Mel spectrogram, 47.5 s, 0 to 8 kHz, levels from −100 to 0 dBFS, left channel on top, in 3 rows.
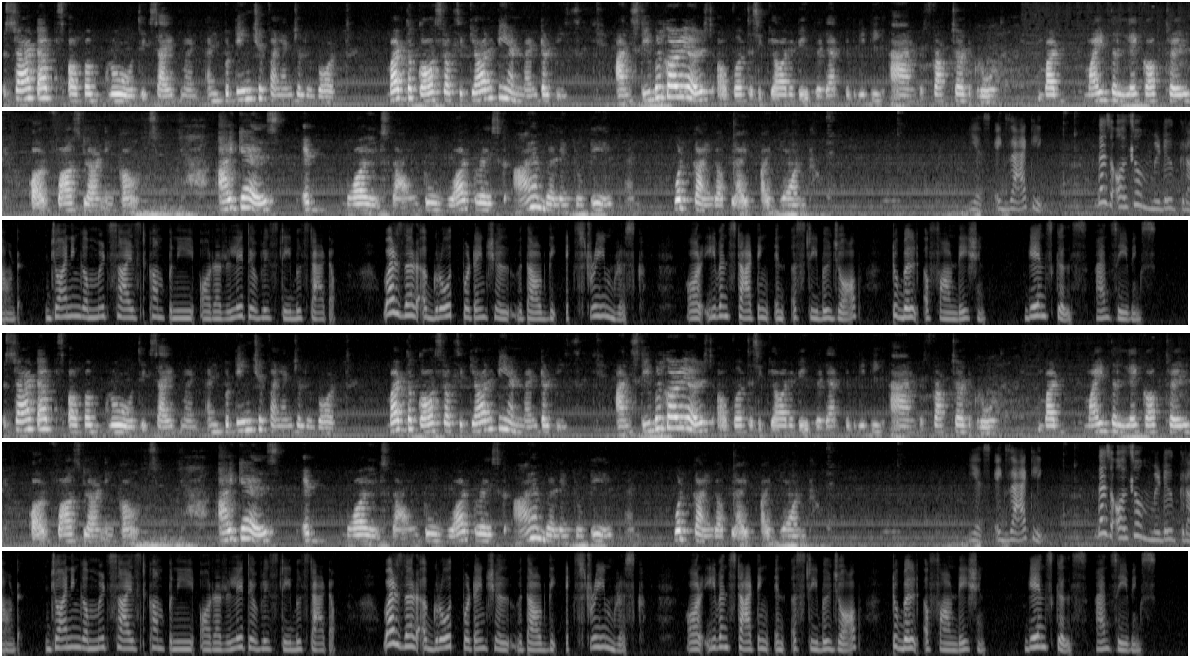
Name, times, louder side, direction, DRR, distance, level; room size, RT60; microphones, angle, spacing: voice 1, 0.0-4.4 5.1-7.5 8.2-13.4 13.8-14.2 14.4-15.9 16.2-19.5 19.8-20.1 20.4-24.3 24.8-26.6, left 3 dB, 25° left, 0.6 m, -25 dB
sound 1, 11.0-18.8, left 1 dB, 50° left, 4.5 m, -59 dB
voice 2, 28.7-29.7 30.4-31.9 32.3-36.1 36.8-39.1 39.3-40.1 40.8-43.1 43.6-44.8 45.3-47.1, right 1 dB, 10° right, 4.2 m, -45 dB
head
